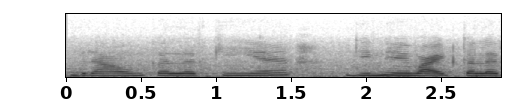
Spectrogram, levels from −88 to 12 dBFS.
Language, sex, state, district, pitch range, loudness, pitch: Hindi, female, Uttar Pradesh, Varanasi, 245-260 Hz, -15 LUFS, 255 Hz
